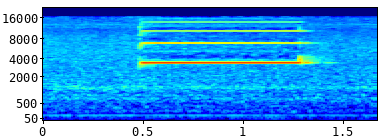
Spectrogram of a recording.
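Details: Printer error alarm: one sharp, high-pitched beep under a second over a quiet room; the print head had been hissing like leaking gas on returning to the maintenance station, recurring even after the maintenance station was replaced, with errors requiring shutdowns.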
